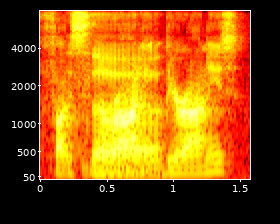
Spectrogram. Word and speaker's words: biryani: birani's briana brianna what biryani or brianna bring it because when you spell it it's like a and b-i-r-y-a-n-i so it's birani but there's no h in there in the beginning after the b no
